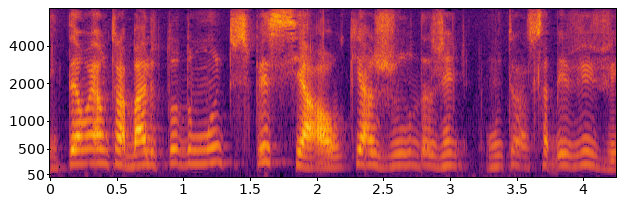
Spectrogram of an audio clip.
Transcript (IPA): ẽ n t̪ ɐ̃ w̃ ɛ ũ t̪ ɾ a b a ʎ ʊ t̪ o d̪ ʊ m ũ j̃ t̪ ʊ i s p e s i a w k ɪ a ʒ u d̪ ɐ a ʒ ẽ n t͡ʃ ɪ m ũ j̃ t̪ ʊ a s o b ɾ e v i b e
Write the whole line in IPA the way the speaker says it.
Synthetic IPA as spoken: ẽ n t̪ ɐ̃ w̃ ɛ ũ t̪ ɾ a b a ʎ ʊ t̪ o d̪ ʊ m ũ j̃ t̪ ʊ i s p e s i a w k ɪ a ʒ u d̪ ɐ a ʒ ẽ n t͡ʃ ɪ m ũ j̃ t̪ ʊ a s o b ɾ e v i v e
